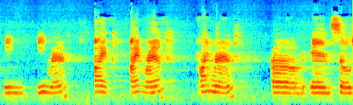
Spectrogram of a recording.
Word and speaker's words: Rand: she's been reading um you know I never pronounced this properly being being ran I'm I'm Rand fine Rand um and so she's fallen into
